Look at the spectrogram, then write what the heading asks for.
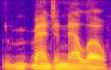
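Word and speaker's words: Manganiello: turn down someone who looks exactly like Joe Maninelo. Uh, how how do you know that? Uh, because we talked to him and he told us that a lot of people say he looks like Joe Manel. Maninelo, right?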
